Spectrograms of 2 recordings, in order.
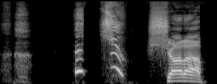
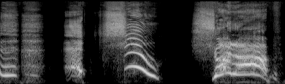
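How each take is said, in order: First: The "shut up" is said mildly. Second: The "shut up" is said aggressively.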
